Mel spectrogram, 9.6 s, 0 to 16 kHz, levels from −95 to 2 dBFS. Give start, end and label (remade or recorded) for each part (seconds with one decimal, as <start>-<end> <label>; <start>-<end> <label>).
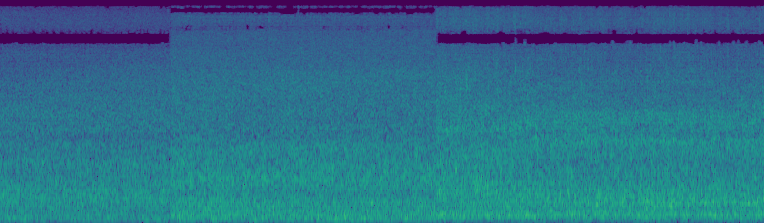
0.0-1.5 remade; 1.5-2.3 recorded; 2.3-9.6 remade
